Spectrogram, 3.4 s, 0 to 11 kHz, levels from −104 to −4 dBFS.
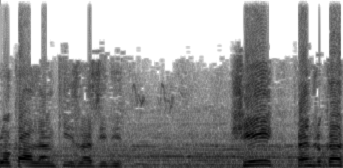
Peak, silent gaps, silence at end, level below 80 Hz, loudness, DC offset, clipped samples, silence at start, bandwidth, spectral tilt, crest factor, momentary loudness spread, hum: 0 dBFS; none; 0 s; -38 dBFS; -8 LUFS; under 0.1%; 5%; 0 s; 11 kHz; -4 dB/octave; 10 dB; 16 LU; none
